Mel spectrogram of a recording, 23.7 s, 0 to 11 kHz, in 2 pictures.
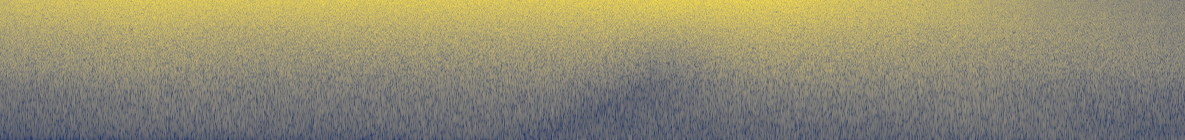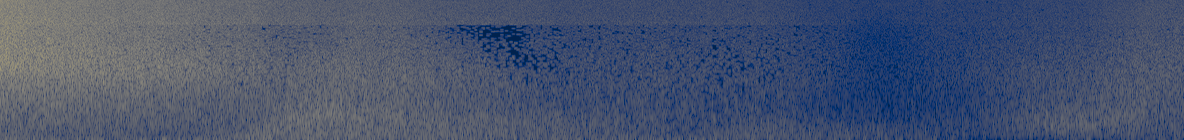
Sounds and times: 0.0s filtering a white noise source 23.6s

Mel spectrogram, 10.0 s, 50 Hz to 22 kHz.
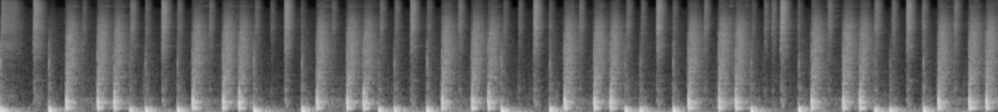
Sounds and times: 0.0s drum break 9.9s

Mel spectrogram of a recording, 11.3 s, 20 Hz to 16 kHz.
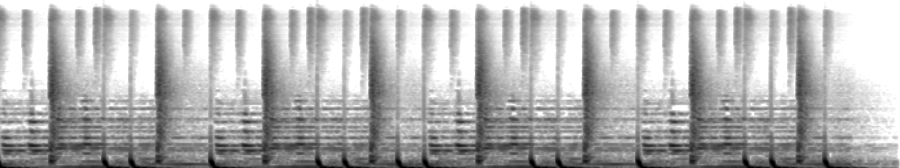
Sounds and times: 0.0s drum loop 10.8s

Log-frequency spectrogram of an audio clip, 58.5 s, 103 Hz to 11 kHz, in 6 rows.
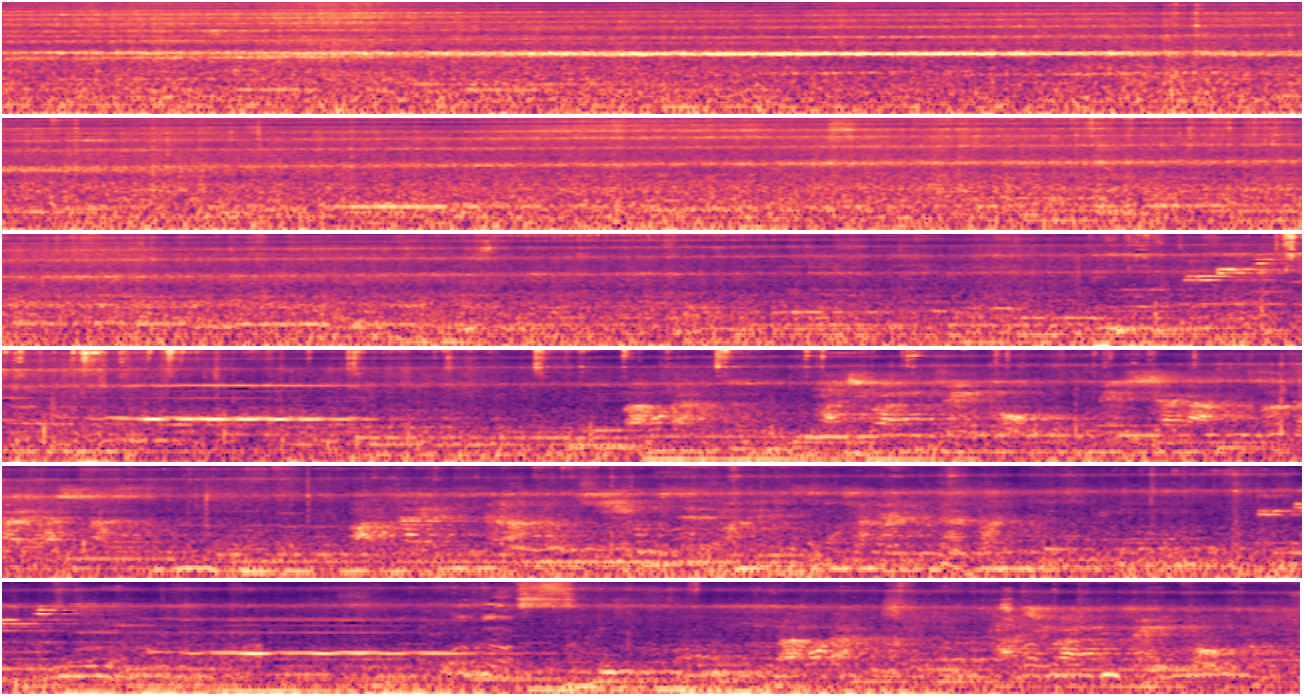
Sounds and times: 46.6s street musician playing off in the distance 54.6s

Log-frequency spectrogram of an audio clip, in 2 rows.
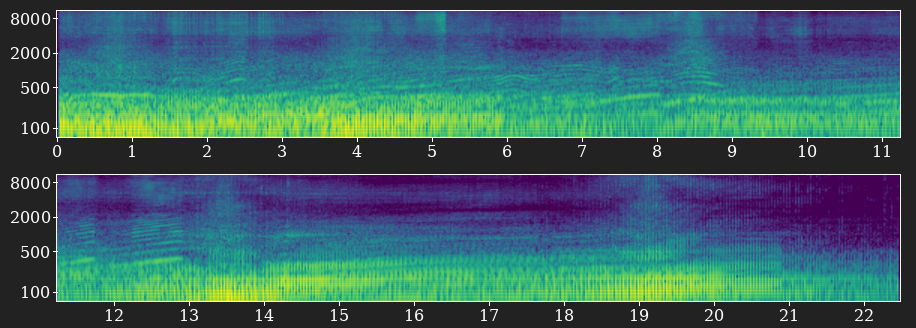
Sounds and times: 0.0s motorcycle 22.4s

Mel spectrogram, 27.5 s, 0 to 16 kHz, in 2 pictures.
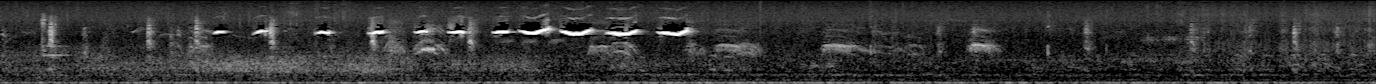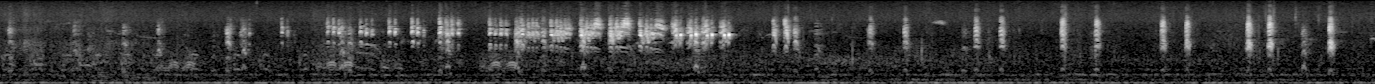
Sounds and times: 0.0s Mediterranean Gull 7.6s
0.0s Common Coot 10.0s
0.0s Melodious Warbler 27.5s
0.0s insect buzzings 27.5s
10.8s Common Coot 27.2s
10.8s Black-winged Stilt 22.6s
11.8s Mediterranean Gull 22.0s

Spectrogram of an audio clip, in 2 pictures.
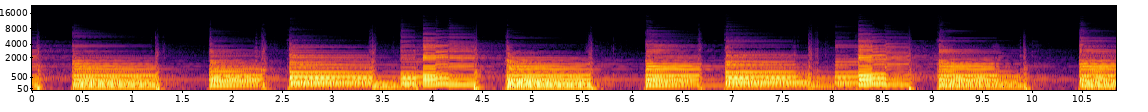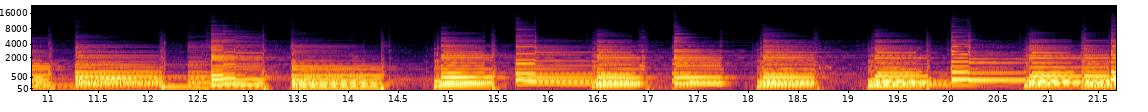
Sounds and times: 0.0s electric guitar 21.6s

